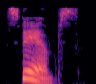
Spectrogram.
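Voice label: "stamps", British English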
